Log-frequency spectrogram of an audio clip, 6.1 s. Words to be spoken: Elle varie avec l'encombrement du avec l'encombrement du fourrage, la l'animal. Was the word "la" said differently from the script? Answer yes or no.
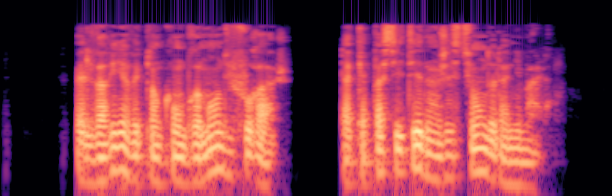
yes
